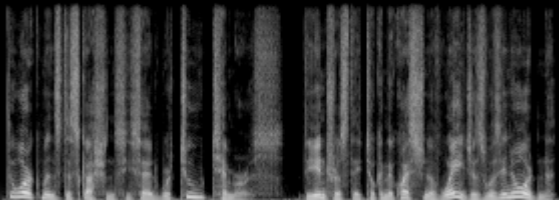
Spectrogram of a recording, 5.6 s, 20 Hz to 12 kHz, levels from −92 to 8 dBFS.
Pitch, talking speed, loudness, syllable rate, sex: 160 Hz, 205 wpm, -21 LUFS, 6.9 syllables/s, male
